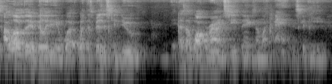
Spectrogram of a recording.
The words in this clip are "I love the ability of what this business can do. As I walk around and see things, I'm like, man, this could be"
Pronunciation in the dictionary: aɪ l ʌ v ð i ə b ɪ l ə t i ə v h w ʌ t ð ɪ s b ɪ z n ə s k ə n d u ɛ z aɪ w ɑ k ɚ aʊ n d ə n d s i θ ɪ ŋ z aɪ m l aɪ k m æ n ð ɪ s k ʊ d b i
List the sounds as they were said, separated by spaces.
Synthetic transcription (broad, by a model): aɪ l ʌ v ð i ə b ɪ l ə t i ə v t w ʌ t ð ɪ s b ɪ z n ə s k ə n d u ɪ z aɪ w ɑ k ɚ aʊ n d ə n s i θ ɪ ŋ z aɪ m l aɪ k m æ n ð ɪ s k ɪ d b i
